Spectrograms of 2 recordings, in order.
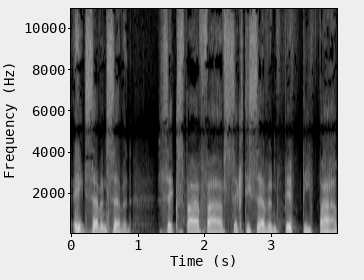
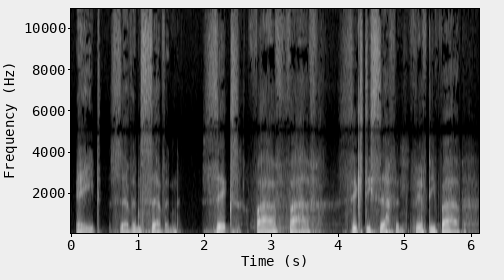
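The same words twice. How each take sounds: First: The number is said at a fast pace. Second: The number is said at a slow pace.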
